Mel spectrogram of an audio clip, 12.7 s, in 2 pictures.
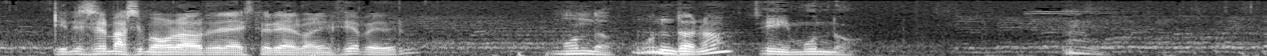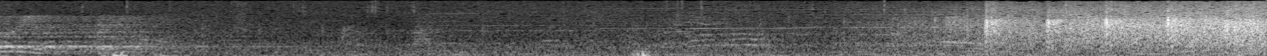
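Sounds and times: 
speech: 0:00.3 - 0:04.4, 0:05.3 - 0:05.6
stadium crowd applause breaking minute of silence: 0:10.8 - 0:12.6.

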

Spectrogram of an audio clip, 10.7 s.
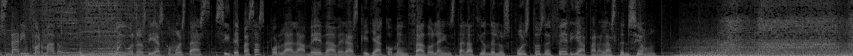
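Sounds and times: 
speech: 0:00.0 - 0:08.6
large crane assembling a Ferris wheel: 0:08.4 - 0:10.6.

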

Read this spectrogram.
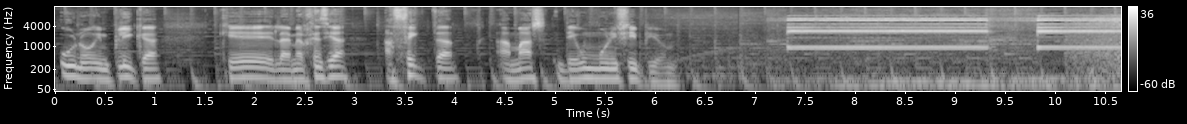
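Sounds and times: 
speech: 0:00.0 - 0:06.3
mobile phone emergency alert tone: 0:07.3 - 0:10.6.

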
